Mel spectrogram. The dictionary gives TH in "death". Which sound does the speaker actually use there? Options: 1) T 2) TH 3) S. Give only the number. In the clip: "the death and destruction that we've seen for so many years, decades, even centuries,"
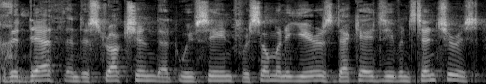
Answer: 2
